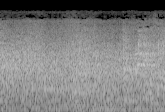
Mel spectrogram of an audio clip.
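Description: Ice rink during play: a steady scraping hiss of skate blades on the ice over a low rumble, with a slightly sharper scrape near the end.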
